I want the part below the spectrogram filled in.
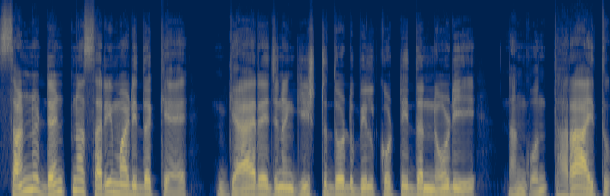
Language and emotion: Kannada, disgusted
